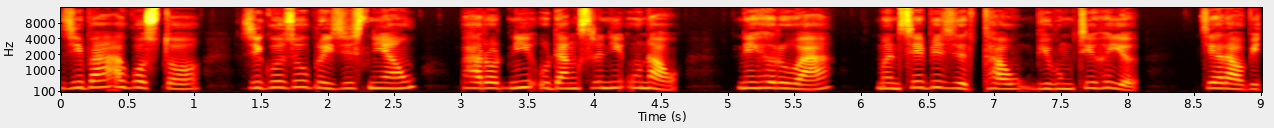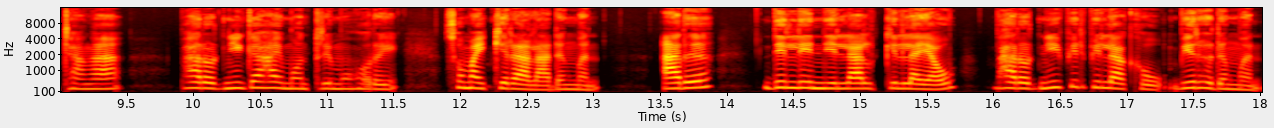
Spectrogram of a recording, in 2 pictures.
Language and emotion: Bodo, neutral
